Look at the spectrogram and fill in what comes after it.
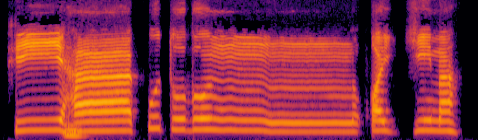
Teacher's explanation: তানবিনের পরে কফ হরফে ইকফার মধ্যে এসছে, তাই এখানে গুণনা হবে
